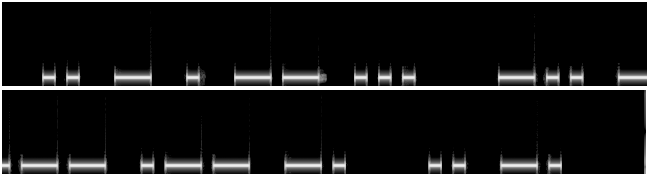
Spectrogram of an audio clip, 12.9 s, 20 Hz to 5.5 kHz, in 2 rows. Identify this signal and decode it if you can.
Morse code, heard as a keyed tone, about 10 wpm, 600 Hz. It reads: ITEMS DOWN IN
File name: learning center / tower trouble / tower trouble 10wpm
